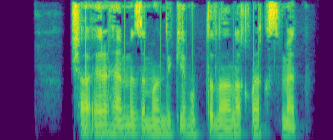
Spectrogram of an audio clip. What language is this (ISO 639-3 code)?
uig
